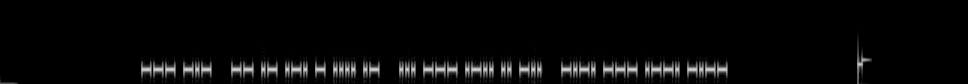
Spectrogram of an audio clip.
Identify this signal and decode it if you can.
Morse code, heard as a keyed tone, about 40 wpm, 700 Hz. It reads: OK MARTHA SOLID COPY
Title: Practice QSO - Exchange 3 - More Info - 40wpm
